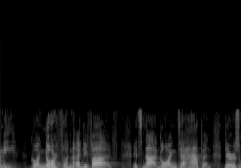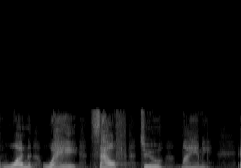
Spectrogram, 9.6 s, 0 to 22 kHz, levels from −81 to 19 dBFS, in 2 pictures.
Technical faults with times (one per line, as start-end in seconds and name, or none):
1.63 unconcealed Bluetooth headset packet loss
3.64 unconcealed Bluetooth headset packet loss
